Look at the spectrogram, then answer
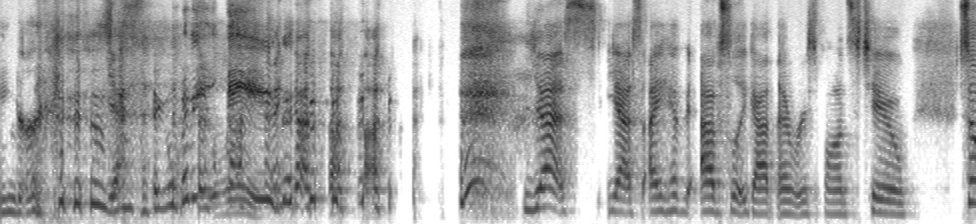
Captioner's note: laughter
